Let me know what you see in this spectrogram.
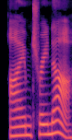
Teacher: Another example is the phrase I'm trying to. When spoken naturally, it becomes I'm train.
